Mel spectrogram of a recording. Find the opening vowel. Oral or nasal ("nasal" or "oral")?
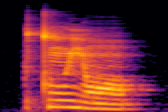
nasal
